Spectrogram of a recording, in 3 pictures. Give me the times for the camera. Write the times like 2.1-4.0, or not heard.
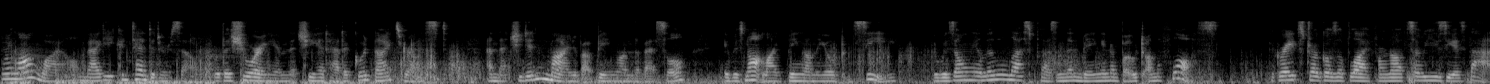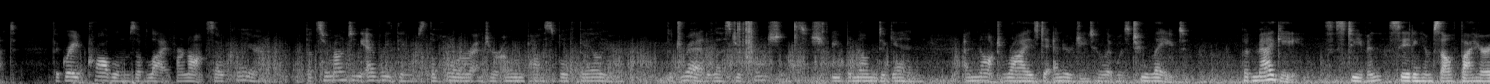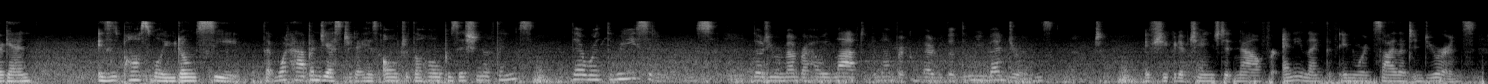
22.2-23.2.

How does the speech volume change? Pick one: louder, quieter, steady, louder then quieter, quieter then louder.
louder then quieter.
